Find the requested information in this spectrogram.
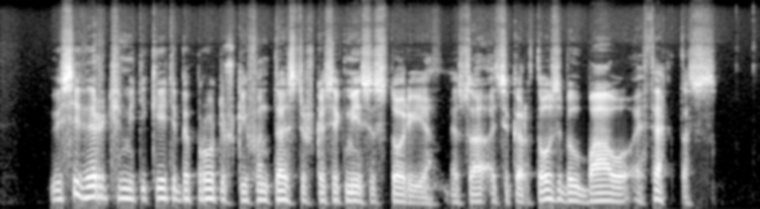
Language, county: Lithuanian, Panevėžys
